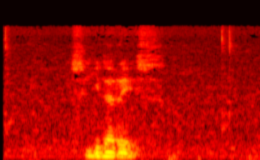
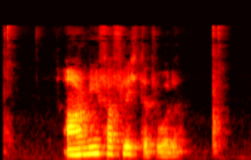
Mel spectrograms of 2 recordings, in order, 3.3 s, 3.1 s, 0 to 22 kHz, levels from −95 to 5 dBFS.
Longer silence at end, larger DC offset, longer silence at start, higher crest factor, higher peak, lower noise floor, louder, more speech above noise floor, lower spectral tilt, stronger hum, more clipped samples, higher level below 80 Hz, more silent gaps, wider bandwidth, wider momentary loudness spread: second, 0.05 s vs 0.4 s; neither; about the same, 0.05 s vs 0.1 s; about the same, 22 dB vs 20 dB; second, -10 dBFS vs -4 dBFS; second, -51 dBFS vs -67 dBFS; second, -27 LUFS vs -21 LUFS; second, 26 dB vs 47 dB; about the same, -5.5 dB/octave vs -6.5 dB/octave; neither; neither; first, -52 dBFS vs -62 dBFS; neither; about the same, 11.5 kHz vs 11.5 kHz; about the same, 25 LU vs 23 LU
